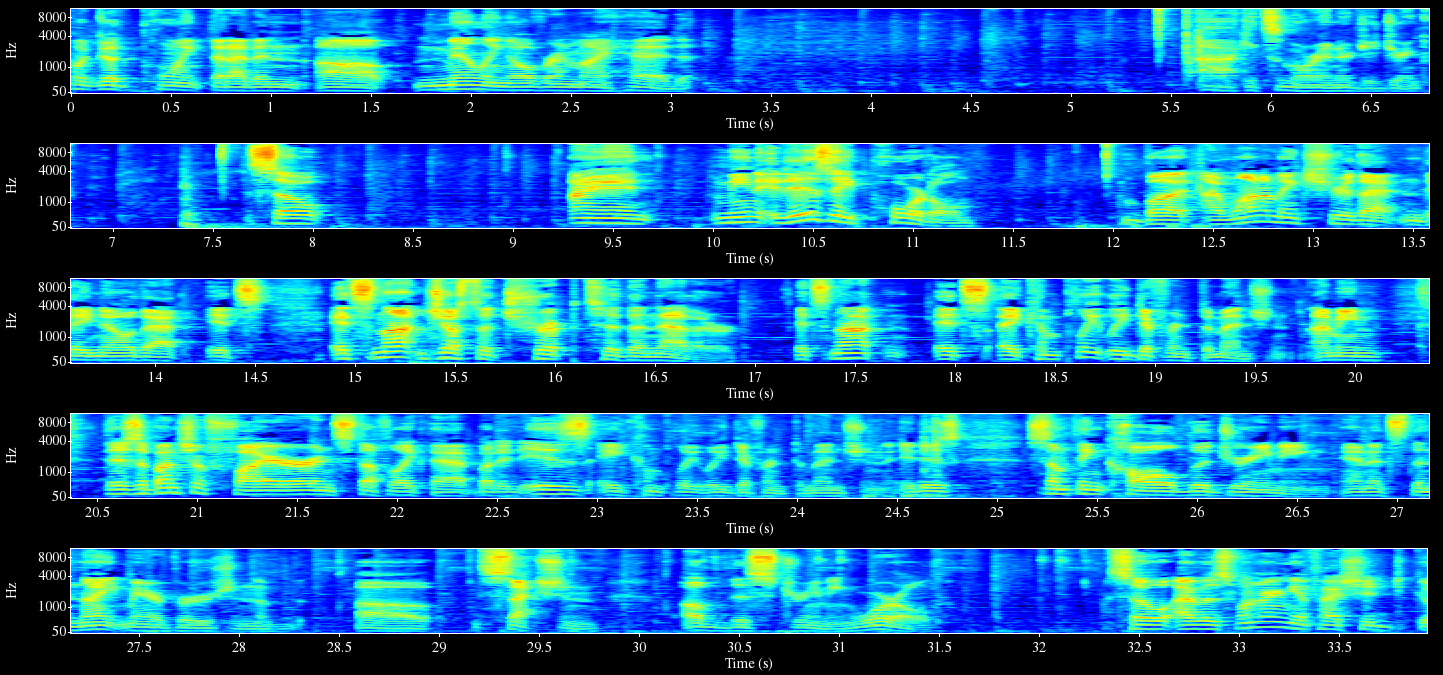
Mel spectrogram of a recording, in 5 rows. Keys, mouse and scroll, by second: 12.3 ctrl+Tab, 13.1 right click, 13.9-15.3 scroll down 15, 26.5 ctrl+s, 30.8 click, 32.0 right click.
